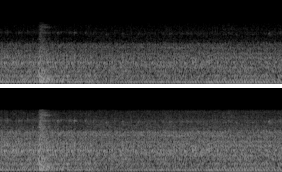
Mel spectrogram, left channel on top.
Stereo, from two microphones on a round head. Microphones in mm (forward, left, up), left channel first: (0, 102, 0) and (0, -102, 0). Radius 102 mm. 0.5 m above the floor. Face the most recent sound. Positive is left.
turn(degrees=-75)  # may be behind; listen again after turning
